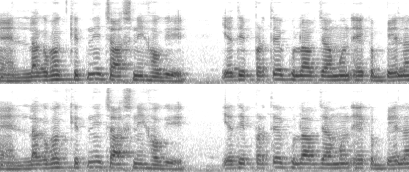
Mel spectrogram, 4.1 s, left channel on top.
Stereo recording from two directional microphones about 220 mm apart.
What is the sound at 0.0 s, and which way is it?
Speech, 30° left (ahead or behind).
